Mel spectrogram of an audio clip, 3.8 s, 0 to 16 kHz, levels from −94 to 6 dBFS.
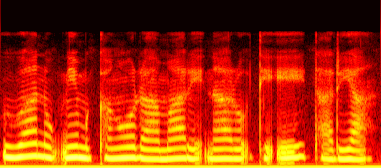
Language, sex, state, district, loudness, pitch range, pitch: Garo, female, Meghalaya, South Garo Hills, -13 LUFS, 205-235 Hz, 220 Hz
